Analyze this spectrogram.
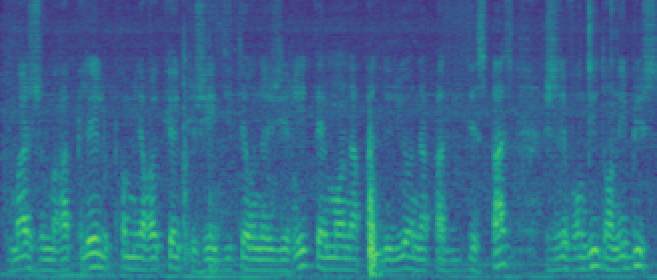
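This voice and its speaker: A man's medium-pitched voice, fairly quick and fairly even in intonation, with noticeable background noise. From Algeria, Kabylie. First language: Kabyle (speaking French). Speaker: poet. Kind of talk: round table discussion. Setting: bookshop with audience. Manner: halting.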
